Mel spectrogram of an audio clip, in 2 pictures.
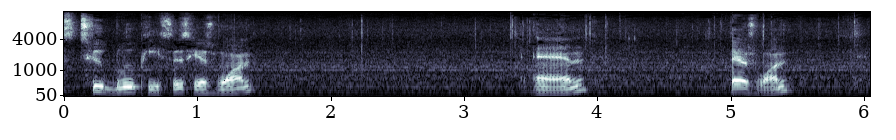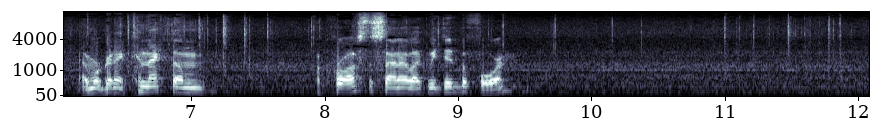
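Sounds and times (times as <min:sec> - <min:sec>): steady hiss: 0:00.0 - 0:12.0
puzzle cube layers clicking: 0:03.0 - 0:12.0.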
